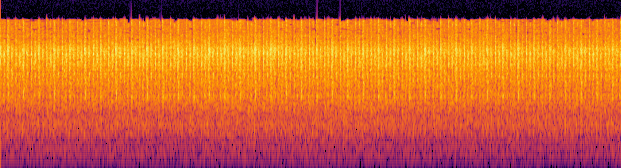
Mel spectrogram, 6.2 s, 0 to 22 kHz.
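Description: Car engine with a 123ignition electronic distributor idling, heard from inside the cabin, with a fast, even ticking. The idle is running slightly faster because extra ignition advance has been dialled in.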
